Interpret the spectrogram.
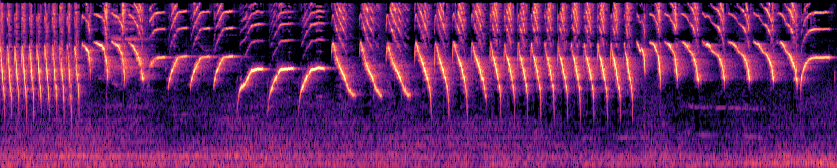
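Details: Canary singing long rolls, used as a lure to get other canaries singing; opens with a rapid high trill, then runs of sharp falling whistles repeated several times a second.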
